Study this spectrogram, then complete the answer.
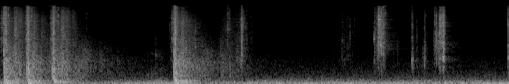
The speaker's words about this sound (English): Here, I've got a gun sample just so we can have a reference point.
